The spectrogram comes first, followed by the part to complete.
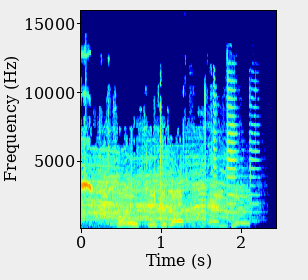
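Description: Several people's voices talking and calling out over outdoor background noise at a football game, with a short high steady tone right at the start.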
